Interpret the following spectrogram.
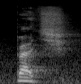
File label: "nest", Mokilese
